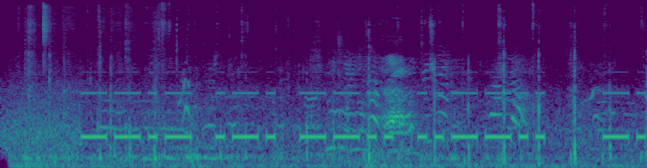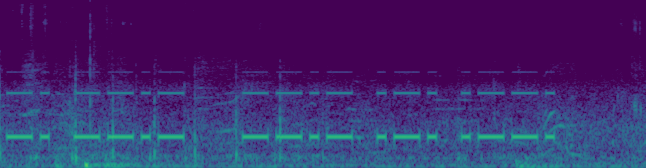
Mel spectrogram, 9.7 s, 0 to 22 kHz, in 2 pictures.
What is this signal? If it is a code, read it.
Morse code, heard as a keyed tone, machine-sent, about 19 wpm, 750 Hz, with radio static and the noise of a park. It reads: QRZ? CQ QRP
